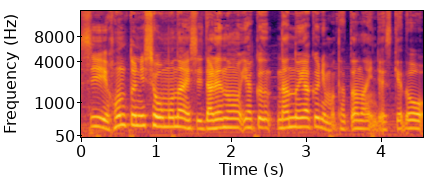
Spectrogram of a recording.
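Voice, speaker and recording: Background music plays throughout. Over it, a woman keeps a moderate pace. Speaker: solo podcaster, mother. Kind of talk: casual solo monologue. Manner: halting, many pauses and fillers.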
